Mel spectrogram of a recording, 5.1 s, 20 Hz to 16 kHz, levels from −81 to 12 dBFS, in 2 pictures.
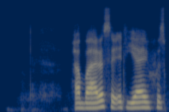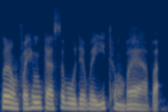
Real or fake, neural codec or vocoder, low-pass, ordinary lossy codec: fake; autoencoder, 48 kHz, 32 numbers a frame, DAC-VAE, trained on Japanese speech; 14.4 kHz; Opus, 32 kbps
